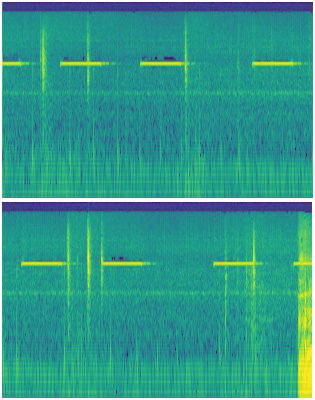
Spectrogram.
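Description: A building alarm in the firefighting video game Into The Flames: a repeating high electronic beep in short, evenly spaced pulses, with sharp knocks and clicks scattered between and a loud thump at the end.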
